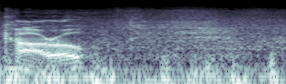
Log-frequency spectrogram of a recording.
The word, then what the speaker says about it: Cairo: this morning this is Caro again spelled like Cairo but they pronounce it Caro um they have a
